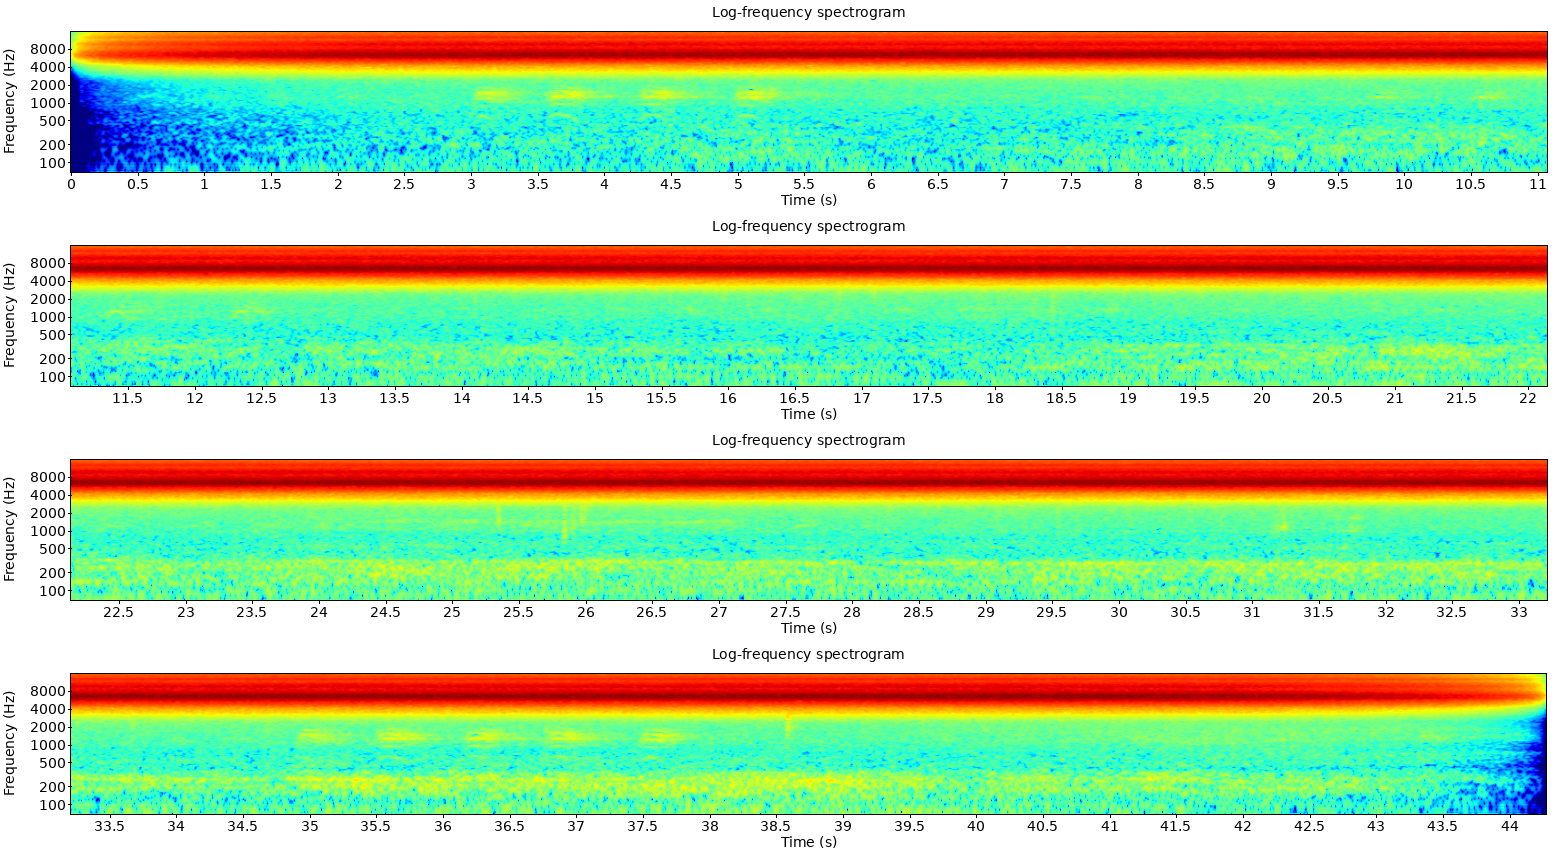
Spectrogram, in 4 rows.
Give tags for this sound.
field-recording wooded-area japan roland-r-05 sapporo jet-airplane nature geimori cicadas hokkaido

